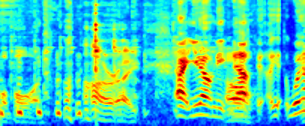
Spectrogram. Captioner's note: laugh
